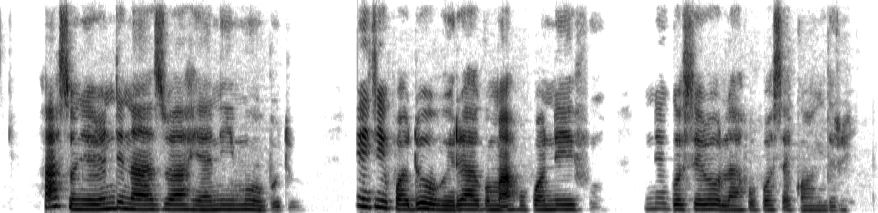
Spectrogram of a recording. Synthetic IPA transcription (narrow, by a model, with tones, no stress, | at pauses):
ha˦so˨ɲe˨ɾe˨n̩˦dɪ˦na˨a˨zʊ˦a˦ɦja˦ni˦m˦o˨bo˨do˨ | e˦d͡ʒi˦kʷa˨do˦˨ɦe˨ɾe˨˦a˦ɡʊ˨ma˦a˦kʷʊ˦pʷɔ˦ne˦fu˨ | n̩˦de˦ɡo˨sɪ˦ɾʊ˦la˨a˦˨kʷʊ˦pʷɔ˦sɛ˦kɔ˦n̩˦dɪ˨ɾɪ˨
